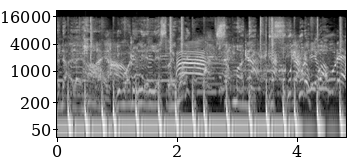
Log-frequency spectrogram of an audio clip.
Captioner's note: Ahhhh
